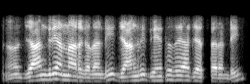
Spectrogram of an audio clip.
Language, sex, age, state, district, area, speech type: Telugu, male, 45-60, Andhra Pradesh, Sri Satya Sai, urban, conversation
